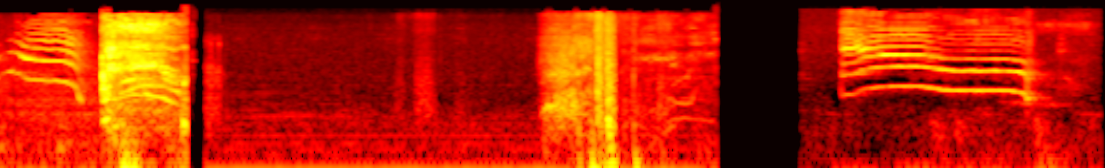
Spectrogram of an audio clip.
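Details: Pet cat producing long, wavering meows and a drawn-out falling then steady harmonic call, broken by loud bursts of noise and near-silent gaps.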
